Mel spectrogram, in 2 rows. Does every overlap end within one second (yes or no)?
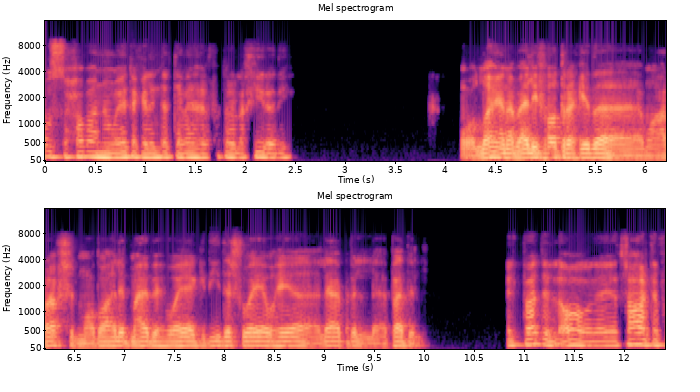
yes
